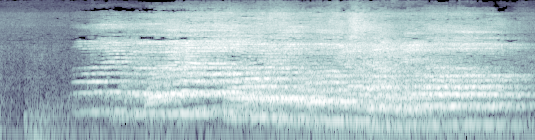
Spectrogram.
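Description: Several people sing together in a large echoing hall.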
